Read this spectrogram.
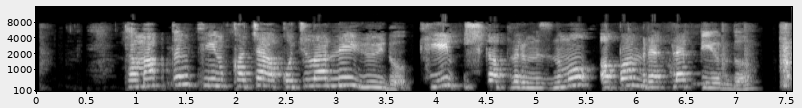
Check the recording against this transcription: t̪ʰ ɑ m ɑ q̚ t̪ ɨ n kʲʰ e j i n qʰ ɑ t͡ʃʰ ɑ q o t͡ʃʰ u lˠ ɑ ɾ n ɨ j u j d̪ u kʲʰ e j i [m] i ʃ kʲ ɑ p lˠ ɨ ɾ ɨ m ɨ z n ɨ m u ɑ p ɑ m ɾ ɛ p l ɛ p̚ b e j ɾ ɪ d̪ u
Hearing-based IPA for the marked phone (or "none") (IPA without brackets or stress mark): n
